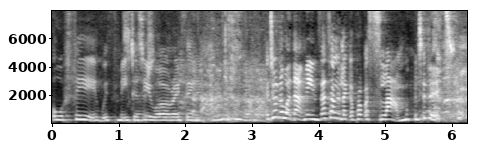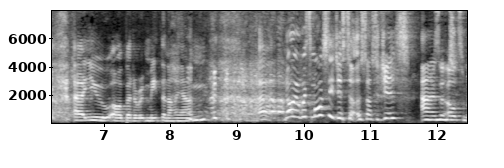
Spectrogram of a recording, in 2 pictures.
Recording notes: Recorded at the Leicester Square Theatre, London on February 14, 2017.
